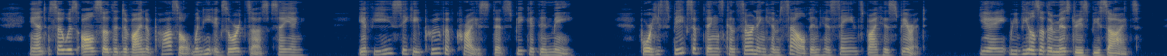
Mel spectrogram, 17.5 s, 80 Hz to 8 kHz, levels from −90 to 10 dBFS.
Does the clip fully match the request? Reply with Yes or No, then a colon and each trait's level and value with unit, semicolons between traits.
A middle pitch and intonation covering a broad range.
No: medium, 160 Hz; average, 4.2 semitones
